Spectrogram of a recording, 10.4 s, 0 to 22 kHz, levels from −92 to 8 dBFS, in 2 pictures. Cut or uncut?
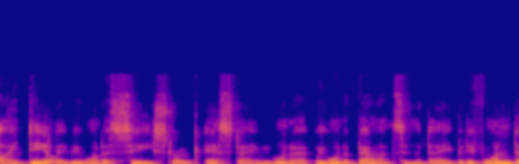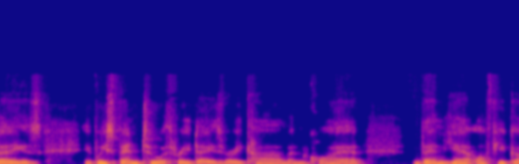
uncut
